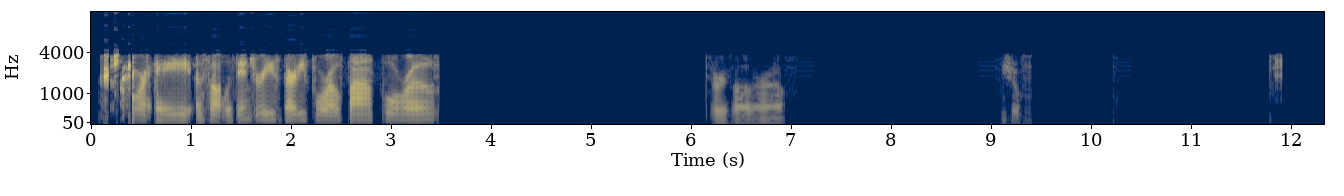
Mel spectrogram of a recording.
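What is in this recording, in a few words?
Raleigh Police Southeast District Dispatch, p25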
